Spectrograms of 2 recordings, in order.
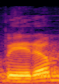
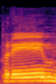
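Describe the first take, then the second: First: A vowel is inserted between p and r. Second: The p and r are joined as a cluster. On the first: The speaker calls it wrong. "लेकिन हम पेरम नहीं बोलते" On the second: The speaker calls it right. "हम प्रेम ही बोलेंगे"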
